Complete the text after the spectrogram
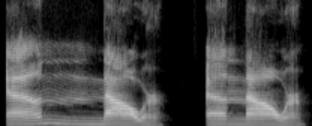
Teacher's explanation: So notice the word hour, the H is not pronounced.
